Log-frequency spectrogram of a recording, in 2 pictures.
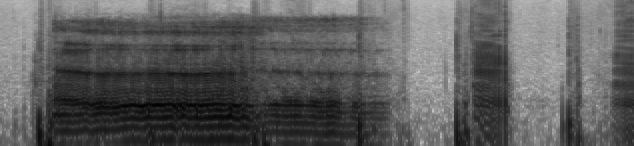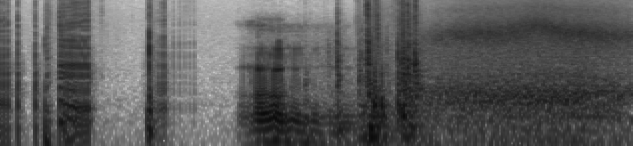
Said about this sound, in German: würdest du bitte mal die Tür aufmachen?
